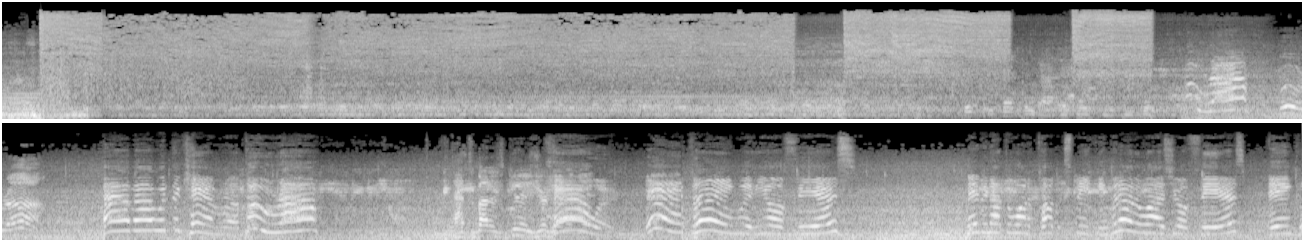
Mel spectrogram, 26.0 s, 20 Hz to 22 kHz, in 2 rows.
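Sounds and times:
spraying hiss bursts: 0.4 - 11.6
steady hiss: 0.4 - 11.6.

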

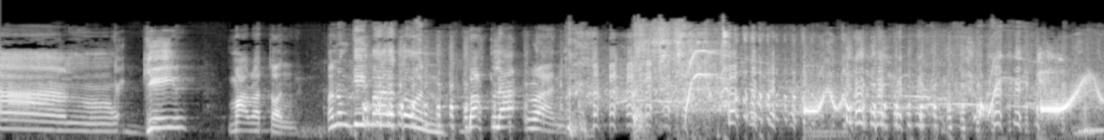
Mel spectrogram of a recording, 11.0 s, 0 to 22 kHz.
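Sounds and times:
audience laughing: 3.3 - 10.6
audience clapping: 7.6 - 10.9.

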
